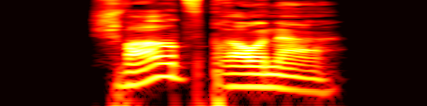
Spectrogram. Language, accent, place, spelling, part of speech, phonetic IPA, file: German, Germany, Berlin, schwarzbrauner, adjective, [ˈʃvaʁt͡sbʁaʊ̯nɐ], De-schwarzbrauner.ogg
- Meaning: inflection of schwarzbraun: 1. strong/mixed nominative masculine singular 2. strong genitive/dative feminine singular 3. strong genitive plural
